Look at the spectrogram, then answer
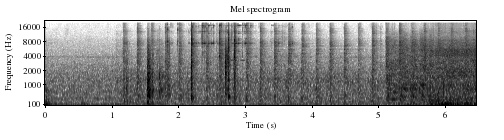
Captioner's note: knocking in the background; engine starts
